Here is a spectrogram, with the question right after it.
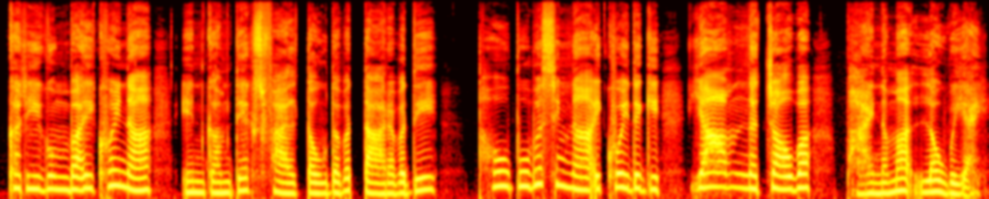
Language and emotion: Manipuri, fearful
